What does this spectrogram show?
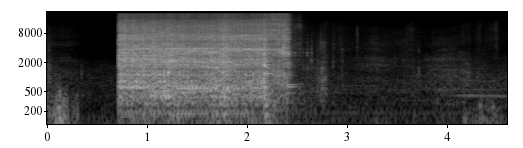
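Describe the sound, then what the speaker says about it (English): A Sawzall reciprocating saw cuts through a snapped-off exhaust on a Datsun 240K, a loud, steady rasping burst of under two seconds, close by, then stops, leaving only faint workshop noise. "we'll just get my Sawzall in there and we'll trim that off"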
